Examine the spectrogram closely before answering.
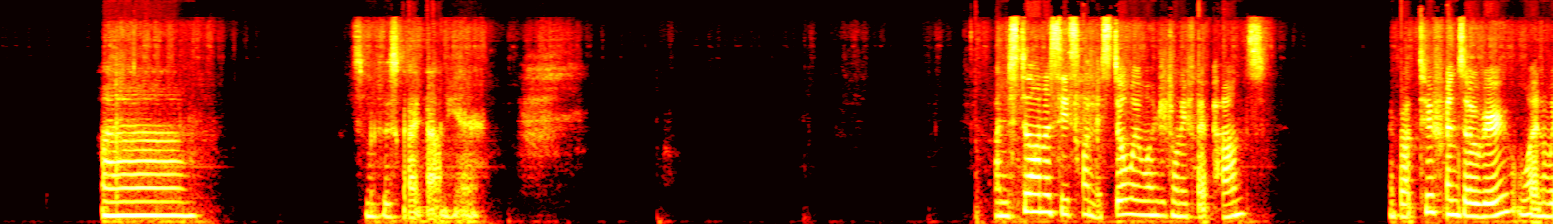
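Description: A woman speaks calmly through a microphone, in short bursts with pauses.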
